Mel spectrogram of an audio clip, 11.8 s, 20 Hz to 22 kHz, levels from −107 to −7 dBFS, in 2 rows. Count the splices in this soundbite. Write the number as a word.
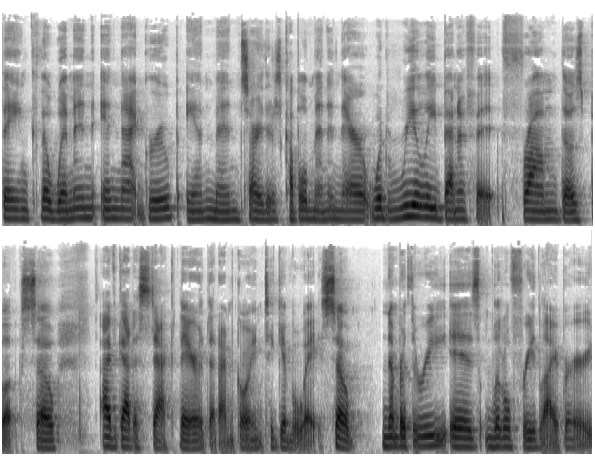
zero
